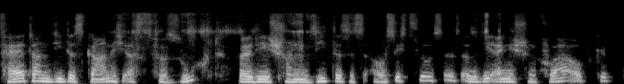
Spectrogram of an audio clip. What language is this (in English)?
German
